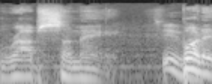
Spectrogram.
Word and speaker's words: Samay: supposed to be more like Samay, like Sambora. Okay. But I've always called him Rob Samay.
